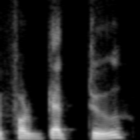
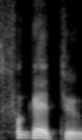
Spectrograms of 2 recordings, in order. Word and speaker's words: forget to: matter of practice, honestly, because all of our lives we have pronounced, hey, forget to, but no, it's forget to, yeah, because this T, we called it assimilation, that just dropped one of the T's.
